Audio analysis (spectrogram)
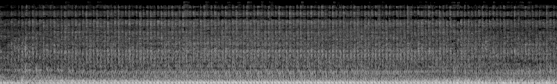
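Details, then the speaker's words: Bobcat UV34XL diesel UTV, about two years old, at idle: steady diesel idle with a quick, fairly even rattle about three per second from the seat hinges, front and rear; seat hinge rattle. "See if you can hear quite a bit of rattling from these seat uh hinges. Um, and this rear one as well at idle."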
